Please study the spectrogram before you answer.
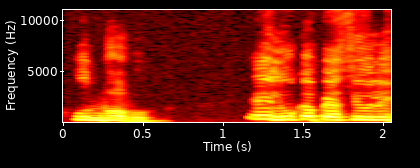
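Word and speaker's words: Pacioli: সেই পাগলটাকে Luka প্যাসিওলি। এটাও আছে, আবার প্যাসিলিও আছে, তবে এটাই অ্যাপ্রুভ না। প্যাসিওলিটা হচ্ছে অ্যাপ্রুভ, এটা একটু মাথায় রাখেন।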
